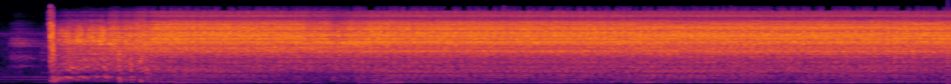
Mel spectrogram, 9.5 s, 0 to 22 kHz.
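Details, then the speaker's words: 1968 Ford Galaxie XL V8, parked 38 years, idling on its first revival run. A loud vacuum-cleaner hiss from a leak at the carburetor base drowns out the engine; a correct gasket is needed. "it sounds really good even though you can barely hear the engine because of how noisy the carburetor is sounds like a vacuum cleaner"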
